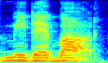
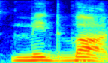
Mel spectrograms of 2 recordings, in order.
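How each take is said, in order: First: A short vowel is heard between d and b. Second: No vowel is heard between d and b. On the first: The speaker calls it wrong. "It's not midebar" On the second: The speaker calls it right. "We don't pronounce the schwa under the dalit here"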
